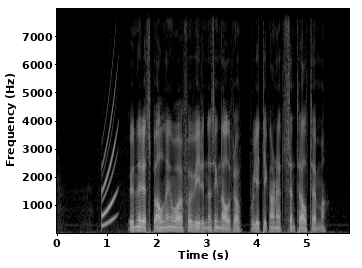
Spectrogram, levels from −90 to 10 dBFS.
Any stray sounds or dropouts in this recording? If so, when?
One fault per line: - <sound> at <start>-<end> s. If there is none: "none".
- chirp at 0.9-1.2 s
